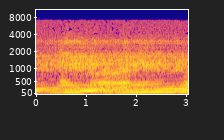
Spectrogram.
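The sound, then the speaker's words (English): A smooth car engine hums steadily as the vehicle drives along, a continuous low drone with slight shifts in pitch and no voices. “Sure is a smooth car you got here, Ranger.”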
